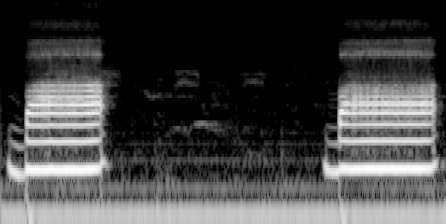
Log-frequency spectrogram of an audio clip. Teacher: दोनों होठों के अंदरौनी तरी वाले हिस्से को मिलाने से अदा होता है। यह ऊपर वाला अंदरौनी तरी वाला हिस्सा यह जहां पर अक्सर तरी रहती है।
